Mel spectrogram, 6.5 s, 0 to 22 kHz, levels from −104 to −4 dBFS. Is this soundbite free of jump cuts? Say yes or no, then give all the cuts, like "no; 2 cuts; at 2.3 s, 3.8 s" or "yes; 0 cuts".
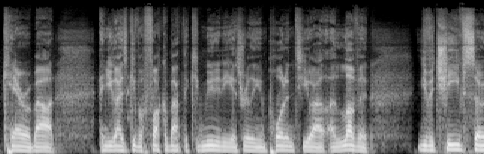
yes; 0 cuts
